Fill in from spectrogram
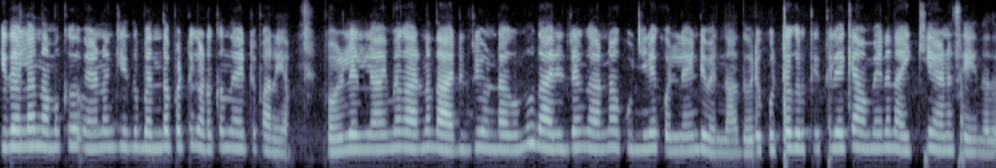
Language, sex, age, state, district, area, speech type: Malayalam, female, 18-30, Kerala, Thiruvananthapuram, urban, spontaneous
